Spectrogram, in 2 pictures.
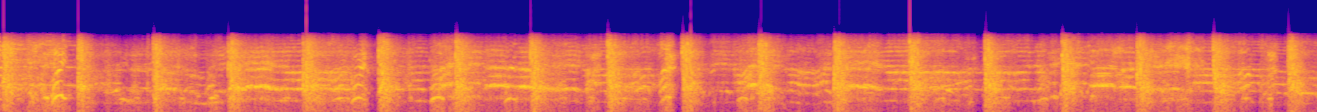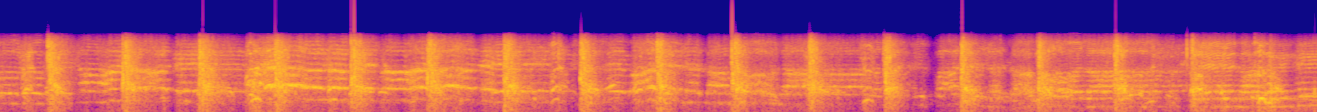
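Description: A crowd of men chanting a noha, a Shia mourning lament, in unison. Steady rhythmic thumps come about every two-thirds of a second, typical of chest-beating (matam).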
